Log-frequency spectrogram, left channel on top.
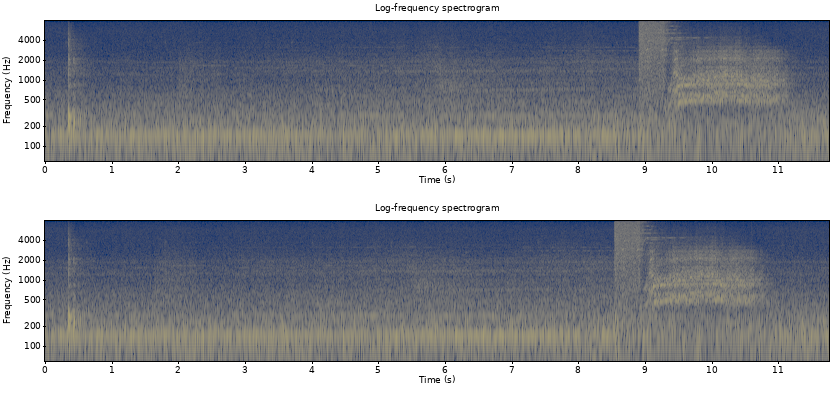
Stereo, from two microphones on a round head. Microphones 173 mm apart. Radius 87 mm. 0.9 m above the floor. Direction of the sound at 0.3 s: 10° left (ahead or behind).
